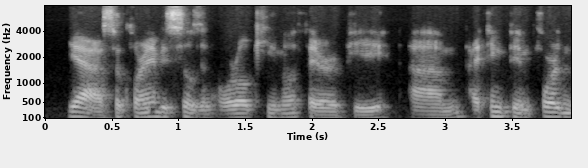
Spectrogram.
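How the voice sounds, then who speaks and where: A somewhat breathy man with fairly even intonation over a quiet background. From US Midwest, Iowa. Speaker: hematologist-oncologist. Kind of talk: expert Q&A webinar. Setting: video call webinar.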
